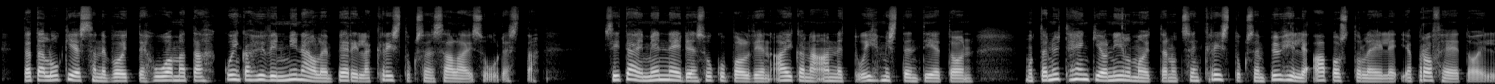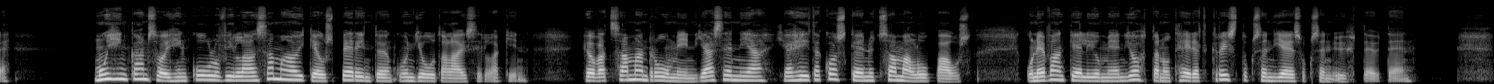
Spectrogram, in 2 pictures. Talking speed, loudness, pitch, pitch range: 115 wpm, -17 LUFS, 180 Hz, 155-205 Hz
